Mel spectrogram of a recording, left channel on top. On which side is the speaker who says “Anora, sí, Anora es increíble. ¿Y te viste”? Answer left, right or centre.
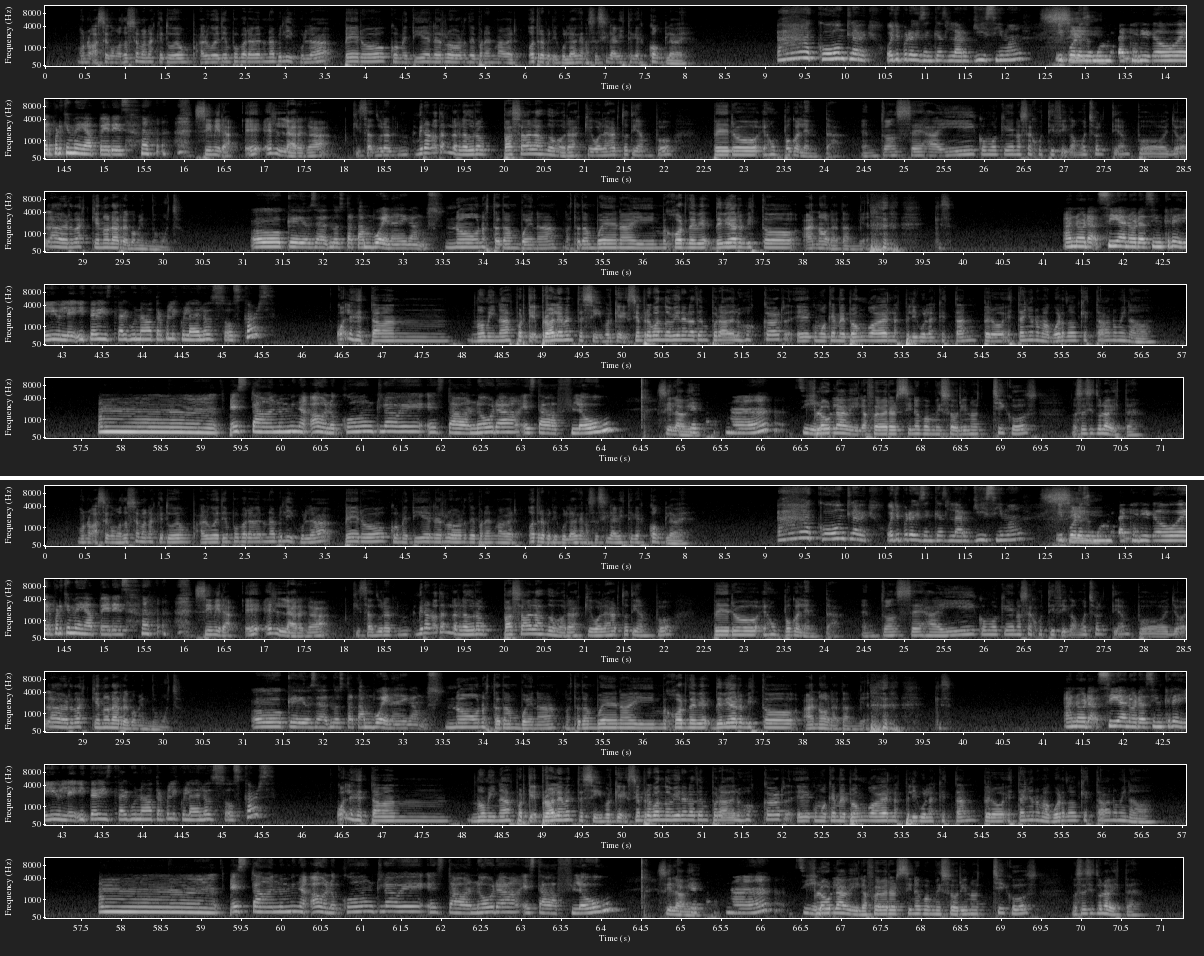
Left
